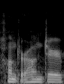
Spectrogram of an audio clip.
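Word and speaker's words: Hunter × Hunter: show called hunter x hunter which also is pronounced hunter hunter because it's silent the x's sound um which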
